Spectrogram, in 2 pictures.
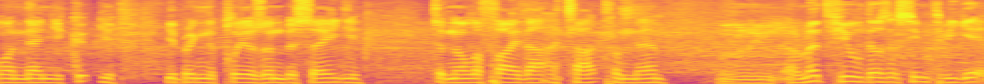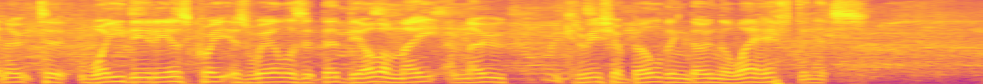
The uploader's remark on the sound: live from Scotland HQ at Drygate Brewery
